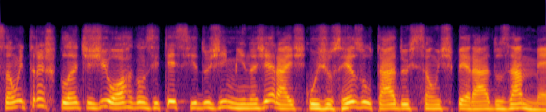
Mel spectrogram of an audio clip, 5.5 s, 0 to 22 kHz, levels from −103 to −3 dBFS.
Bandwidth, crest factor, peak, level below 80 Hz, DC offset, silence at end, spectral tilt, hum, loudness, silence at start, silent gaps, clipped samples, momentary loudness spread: 8.4 kHz; 14 dB; -4 dBFS; -60 dBFS; under 0.1%; 0 s; -7 dB/octave; none; -19 LUFS; 0 s; none; under 0.1%; 5 LU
